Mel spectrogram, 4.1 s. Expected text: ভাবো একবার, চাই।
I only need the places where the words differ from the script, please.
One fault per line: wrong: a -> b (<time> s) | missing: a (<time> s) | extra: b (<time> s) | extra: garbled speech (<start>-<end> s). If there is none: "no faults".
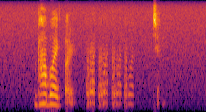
no faults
